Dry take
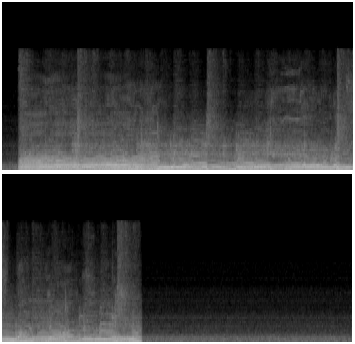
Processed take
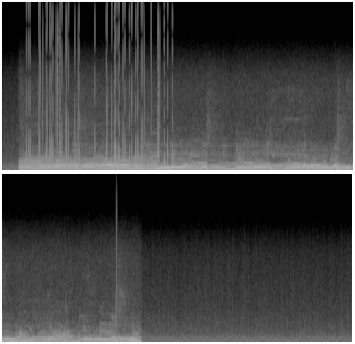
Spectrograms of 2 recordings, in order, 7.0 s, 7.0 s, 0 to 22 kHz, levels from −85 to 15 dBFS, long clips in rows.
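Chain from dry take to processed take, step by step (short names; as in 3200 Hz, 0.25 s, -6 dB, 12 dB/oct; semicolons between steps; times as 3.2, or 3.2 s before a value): delta modulation 64 kbps, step -33.5 dBFS; added harmonics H 5 -36 dB, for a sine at -9.5 dBFS; wrapped overs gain 11.5 dB; gain -1 dB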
